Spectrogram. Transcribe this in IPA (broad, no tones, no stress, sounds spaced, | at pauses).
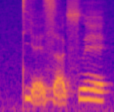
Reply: t j ɛ̰ z a̰ sʷ ɛ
